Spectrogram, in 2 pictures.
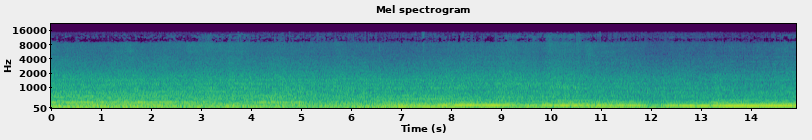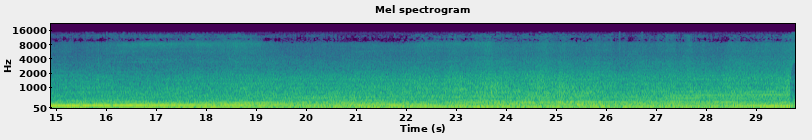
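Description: Car engine pulling up a winding grade, its note slowly rising and falling with the revs through the bends, heard from inside the car. It grows louder about twelve seconds in.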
